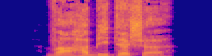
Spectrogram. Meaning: inflection of wahhabitisch: 1. strong/mixed nominative/accusative feminine singular 2. strong nominative/accusative plural 3. weak nominative all-gender singular
- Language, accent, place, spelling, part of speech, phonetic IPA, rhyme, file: German, Germany, Berlin, wahhabitische, adjective, [ˌvahaˈbiːtɪʃə], -iːtɪʃə, De-wahhabitische.ogg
